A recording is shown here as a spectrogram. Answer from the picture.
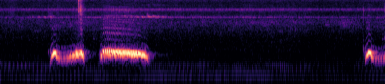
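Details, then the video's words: Spotted dove song for luring and training doves: one phrase of a brief wavering coo and a fuller sustained coo, then a pause and the start of the next phrase, with a faint low hum throughout. "Masteran Burung TEKUKUR Gacor - AMPUH Pancing Tekukur Bunyi"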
